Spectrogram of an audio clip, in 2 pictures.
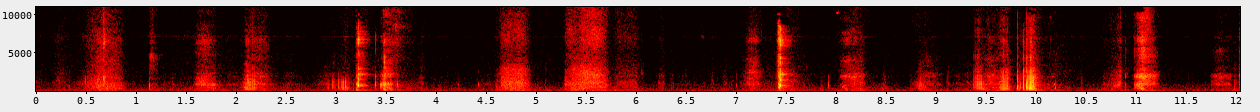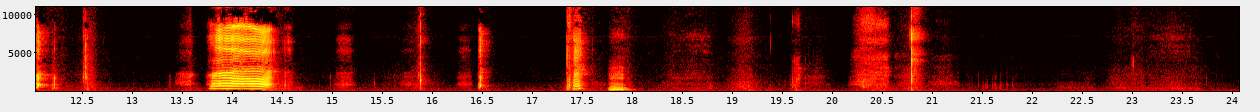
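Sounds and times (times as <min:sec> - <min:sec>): soft breaths: 0:00.1 - 0:12.4, 0:14.4 - 0:16.7, 0:17.6 - 0:24.0
baby hiccupping: 0:17.3 - 0:17.6.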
